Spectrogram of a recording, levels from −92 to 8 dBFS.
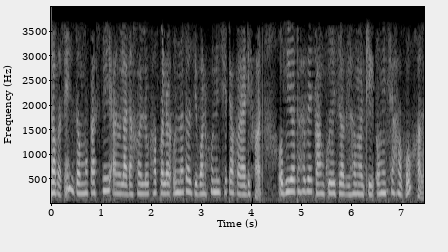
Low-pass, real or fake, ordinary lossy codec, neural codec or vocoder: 3.6 kHz; fake; AAC, 24 kbps; codec, 16 kHz in and 24 kHz out, 1.1 kbps, FireRedTTS-2 codec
